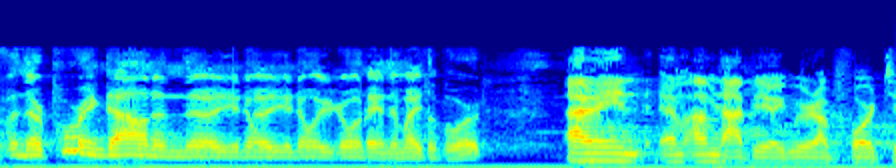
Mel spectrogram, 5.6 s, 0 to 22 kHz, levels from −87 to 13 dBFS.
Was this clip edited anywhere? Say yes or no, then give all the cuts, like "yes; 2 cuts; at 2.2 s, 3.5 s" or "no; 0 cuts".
yes; 4 cuts; at 1.6 s, 2.3 s, 2.7 s, 4.5 s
